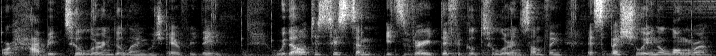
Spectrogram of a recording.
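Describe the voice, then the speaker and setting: Music plays in the background. The speaker, with a Kazakh accent, makes very wide pitch swings. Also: man. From Kazakhstan. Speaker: language-learning YouTuber. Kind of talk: tutorial.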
